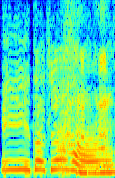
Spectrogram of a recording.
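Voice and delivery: put-on very high, squeaky, cutesy baby-doll voice. Demonstrating the kind of voice she dislikes, in a high squeaky baby voice. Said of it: "那种娃娃音".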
